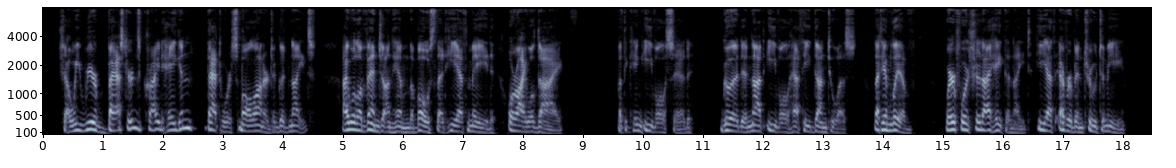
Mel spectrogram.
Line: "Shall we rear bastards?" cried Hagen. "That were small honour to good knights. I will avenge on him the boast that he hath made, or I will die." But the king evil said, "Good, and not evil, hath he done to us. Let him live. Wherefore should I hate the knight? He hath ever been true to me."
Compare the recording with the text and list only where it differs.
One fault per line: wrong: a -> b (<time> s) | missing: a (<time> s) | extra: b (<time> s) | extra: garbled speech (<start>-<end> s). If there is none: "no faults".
no faults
